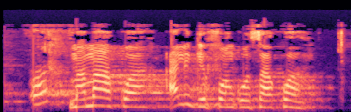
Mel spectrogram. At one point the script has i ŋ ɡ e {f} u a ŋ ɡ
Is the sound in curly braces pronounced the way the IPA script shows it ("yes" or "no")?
yes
